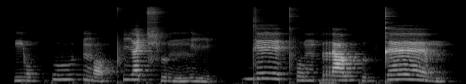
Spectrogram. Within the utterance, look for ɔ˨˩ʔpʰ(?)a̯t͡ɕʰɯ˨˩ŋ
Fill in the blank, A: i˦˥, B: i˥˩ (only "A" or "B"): A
